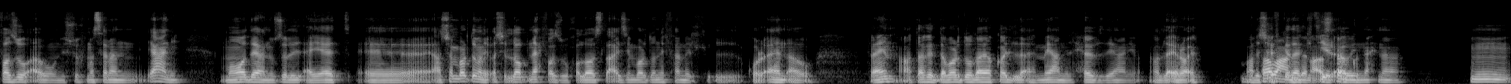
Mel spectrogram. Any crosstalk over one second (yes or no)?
yes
